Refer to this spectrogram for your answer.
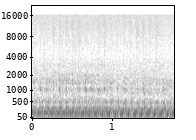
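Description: A low helicopter passes overhead, its deep rotor throb and engine rumble loud and steady, filling the whole moment with a heavy pulsing drone and vibrations, with no voices.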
